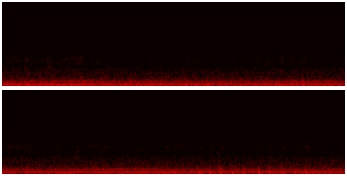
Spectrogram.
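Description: A pen scratches on paper while writing.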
